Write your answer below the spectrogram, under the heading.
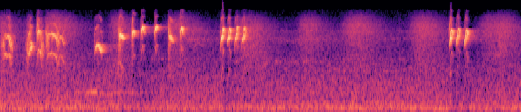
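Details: High, clear chirping phrases from a kolibri ninja sunbird in a full-fill tutor style. Rapid twittered notes cluster early, then a short rattled burst and a final quick chirp group follow pauses.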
